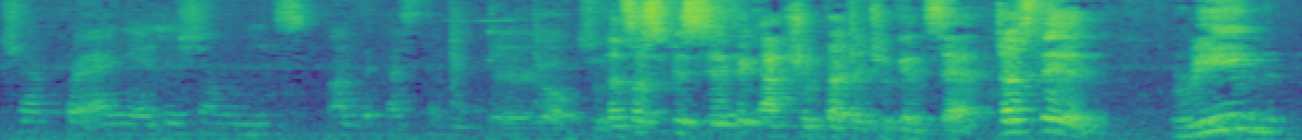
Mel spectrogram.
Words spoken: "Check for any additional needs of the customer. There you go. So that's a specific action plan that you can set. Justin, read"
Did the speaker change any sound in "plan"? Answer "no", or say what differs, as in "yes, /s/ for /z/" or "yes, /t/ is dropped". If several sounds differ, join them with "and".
yes, /l/ is dropped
